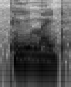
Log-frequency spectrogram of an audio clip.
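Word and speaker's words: Phthalimide: थैलीमाइड इसका नाम थैलीमाइड है। पी वाला साइलेंट होता है। थैली माइट इसका थैलीमाइड होता है।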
